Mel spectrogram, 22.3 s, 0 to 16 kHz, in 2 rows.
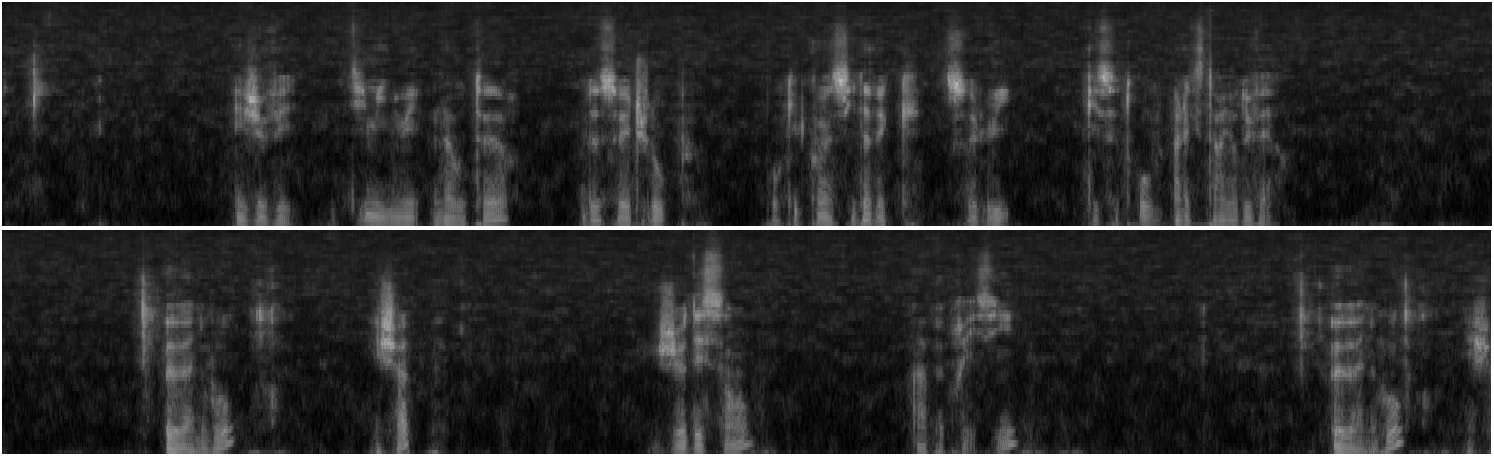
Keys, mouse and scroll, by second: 0.2 shift+middle click, 1.9 click, 8.2-10.0 scroll down 3, 12.2 e, 14.7 click, 20.9 e.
